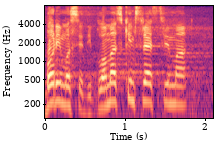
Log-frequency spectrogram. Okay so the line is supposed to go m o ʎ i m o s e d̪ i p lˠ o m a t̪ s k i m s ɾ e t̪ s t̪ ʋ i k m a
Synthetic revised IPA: b o ɾ i m o s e d̪ i p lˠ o m a t̪ s k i m s ɾ e t̪ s t̪ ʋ i m a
